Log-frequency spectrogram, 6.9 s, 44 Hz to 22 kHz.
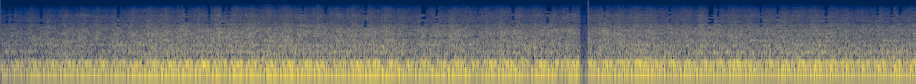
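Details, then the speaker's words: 1968 GMC V8 truck first start in 20 years: deep, loud, even rumble at a steady idle with no knocks or misses, running healthy as it warms up with only minor leaking. "Here comes the sound. Sounds good."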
